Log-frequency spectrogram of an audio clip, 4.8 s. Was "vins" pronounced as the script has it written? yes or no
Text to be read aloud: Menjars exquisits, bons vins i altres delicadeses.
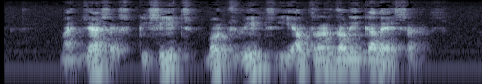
yes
